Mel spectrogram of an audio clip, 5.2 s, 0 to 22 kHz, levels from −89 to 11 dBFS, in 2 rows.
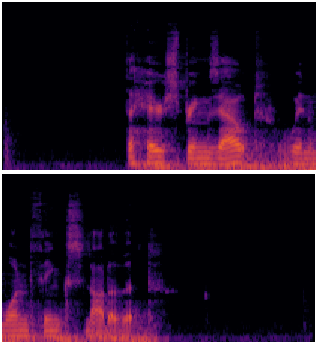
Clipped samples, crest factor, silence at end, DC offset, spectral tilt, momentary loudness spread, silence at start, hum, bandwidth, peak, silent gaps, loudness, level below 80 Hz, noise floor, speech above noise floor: under 0.1%; 18 dB; 1.3 s; under 0.1%; -6.5 dB/octave; 10 LU; 1.05 s; none; 12.5 kHz; -16 dBFS; none; -33 LUFS; -44 dBFS; -74 dBFS; 42 dB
